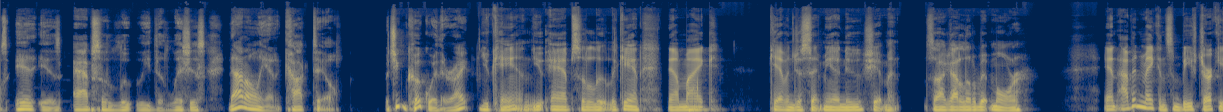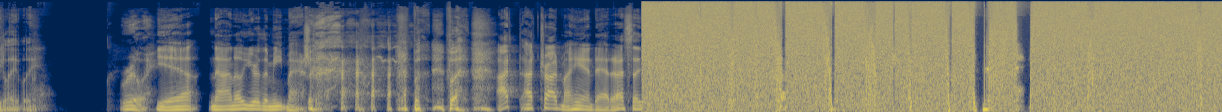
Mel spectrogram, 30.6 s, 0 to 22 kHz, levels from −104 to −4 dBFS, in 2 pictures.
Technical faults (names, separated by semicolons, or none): samples built from the wrong bytes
